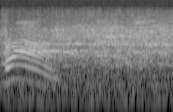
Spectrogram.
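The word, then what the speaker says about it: Bran: great defensive play by Brown Sandy Brown It's pronounced brown but spelled b r a n she posts across and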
